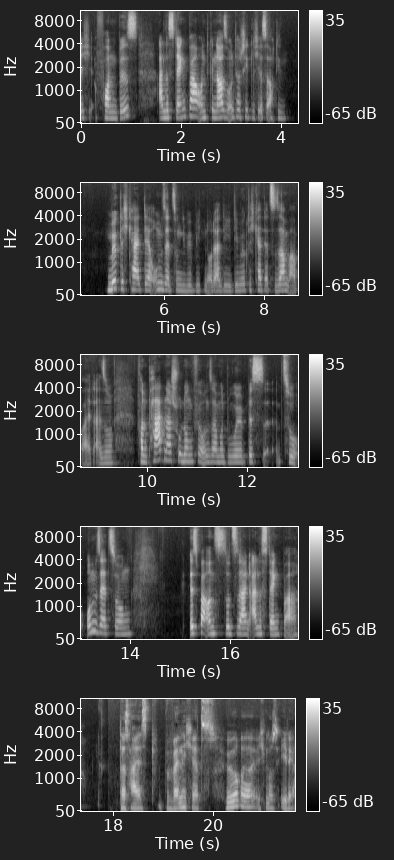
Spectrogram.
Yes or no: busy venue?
no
